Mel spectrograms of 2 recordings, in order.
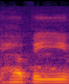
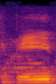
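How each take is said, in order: First: The name begins with a soft H sound. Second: The name begins with a hard K sound. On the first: The speaker calls it right. "it's meant to be Habib" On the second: The speaker calls it wrong. "I'm so used to saying Khabib"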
